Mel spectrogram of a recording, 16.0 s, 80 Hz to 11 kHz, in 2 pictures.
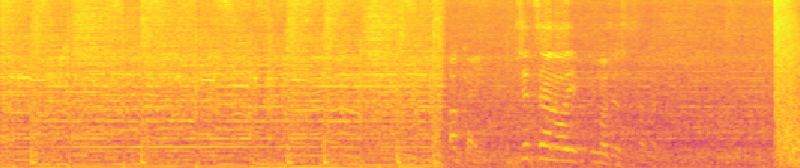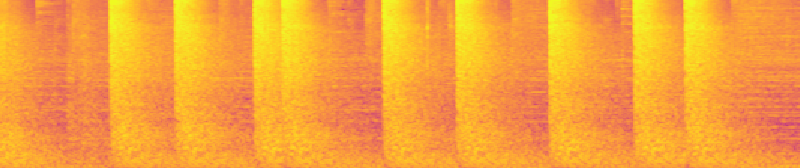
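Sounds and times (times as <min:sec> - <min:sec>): rifle shots echoing indoors: 0:07.7 - 0:15.8.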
